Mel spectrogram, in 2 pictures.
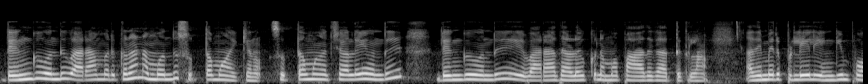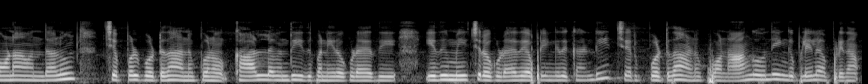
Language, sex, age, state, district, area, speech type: Tamil, female, 30-45, Tamil Nadu, Thoothukudi, urban, spontaneous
